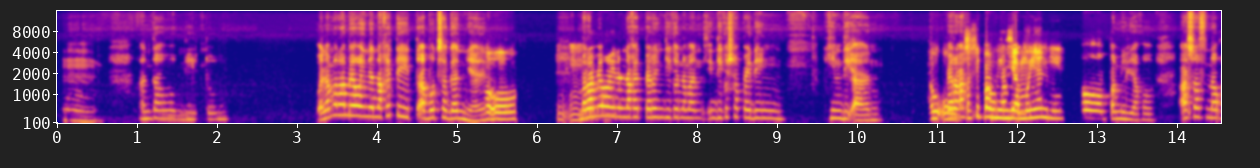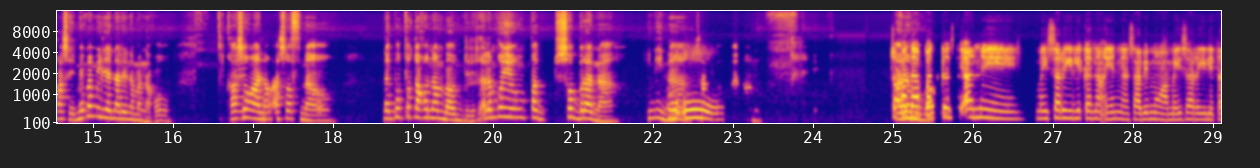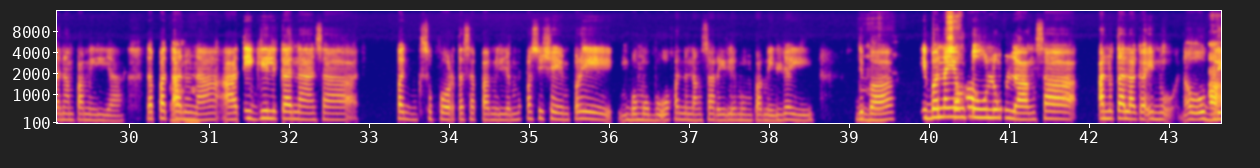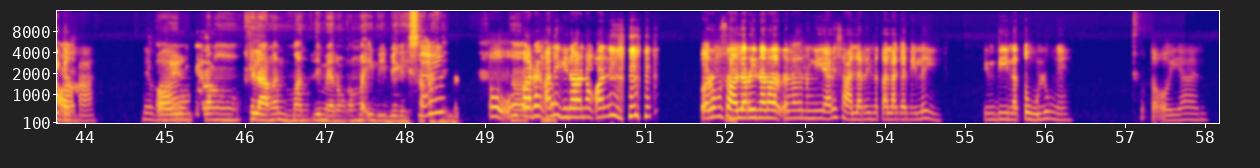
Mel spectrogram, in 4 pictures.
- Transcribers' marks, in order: static; lip smack; lip smack; distorted speech; laughing while speaking: "eh"; chuckle
- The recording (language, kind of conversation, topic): Filipino, unstructured, Paano ka magpapasya sa pagitan ng pagtulong sa pamilya at pagtupad sa sarili mong pangarap?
